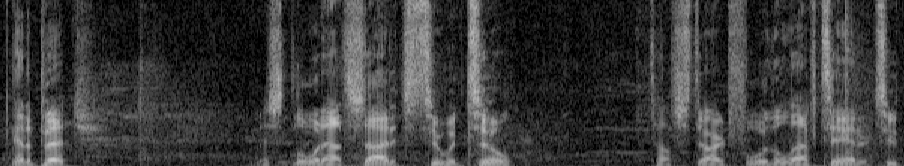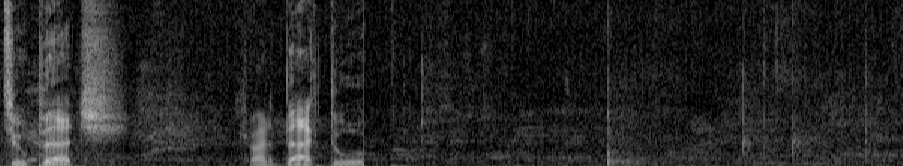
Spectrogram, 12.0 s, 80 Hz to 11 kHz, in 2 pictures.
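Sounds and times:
faint crowd noise: 0.0 - 12.0
baseball smacking into a mitt: 10.0 - 10.4.

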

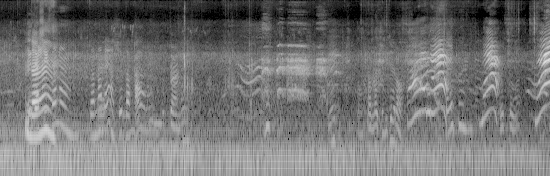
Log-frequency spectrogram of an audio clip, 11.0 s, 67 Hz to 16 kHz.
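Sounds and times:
rooster crowing: 5.1 - 7.0.

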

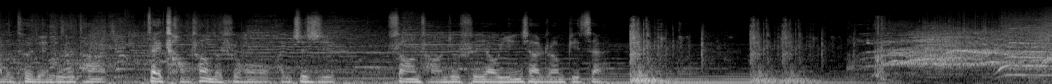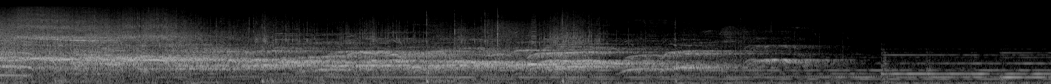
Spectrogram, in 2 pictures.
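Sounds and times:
background music: 0.0 - 9.0, 12.2 - 21.0
children cheering and shouting: 8.5 - 19.0.

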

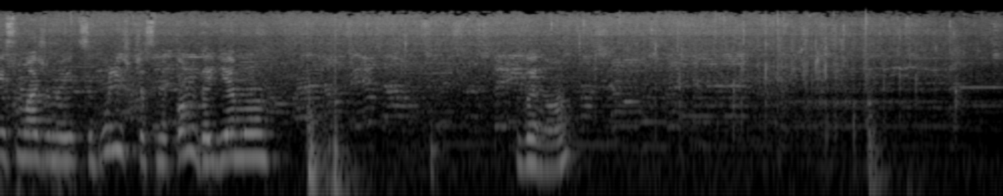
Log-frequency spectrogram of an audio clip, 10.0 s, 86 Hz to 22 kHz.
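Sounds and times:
onion and garlic sizzling: 0.0 - 10.0
frying pan knocking on stove: 3.0 - 3.7.

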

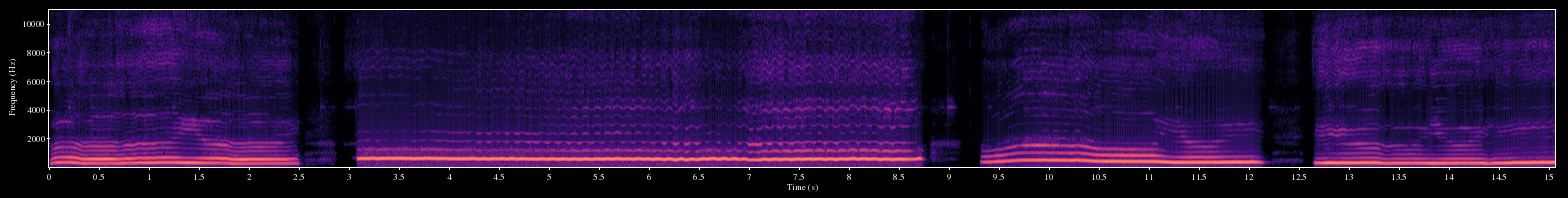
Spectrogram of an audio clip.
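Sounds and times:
woman singing with vibrato: 0.0 - 15.0.

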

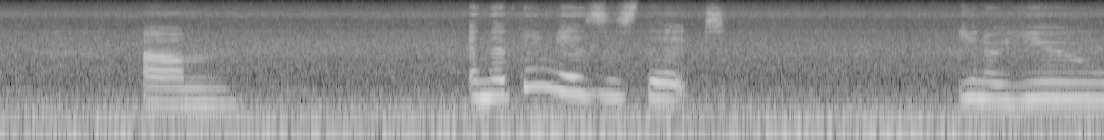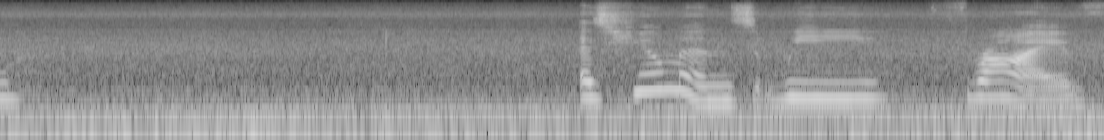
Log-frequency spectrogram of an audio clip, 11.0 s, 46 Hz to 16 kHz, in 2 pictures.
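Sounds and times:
even hiss: 0.0 - 11.0.

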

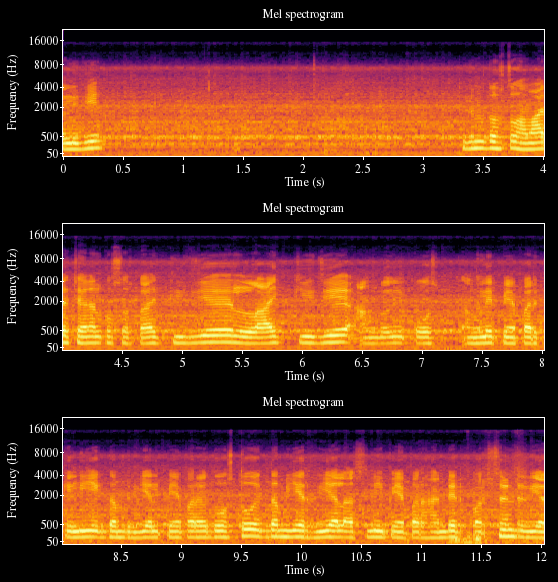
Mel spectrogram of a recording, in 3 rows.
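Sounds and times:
low room hum and hiss: 0.0 - 12.0.

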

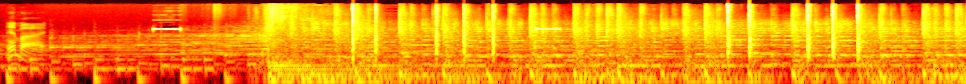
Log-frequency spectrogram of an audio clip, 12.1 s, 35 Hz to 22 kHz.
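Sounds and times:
background music with beat: 0.0 - 12.0
timer beep: 1.9 - 2.4, 6.6 - 7.0.

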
